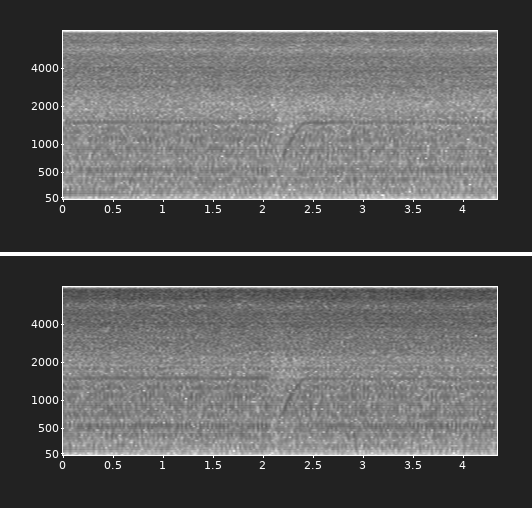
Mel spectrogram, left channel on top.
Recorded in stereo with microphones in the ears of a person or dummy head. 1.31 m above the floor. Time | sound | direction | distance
0.0 | a machine running | 80° right | 1.2 m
